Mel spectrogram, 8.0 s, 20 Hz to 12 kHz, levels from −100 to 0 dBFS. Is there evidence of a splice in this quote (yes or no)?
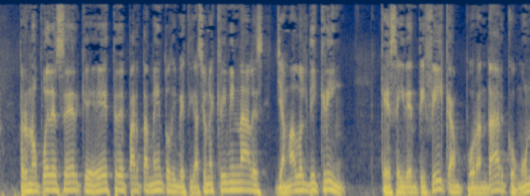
yes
